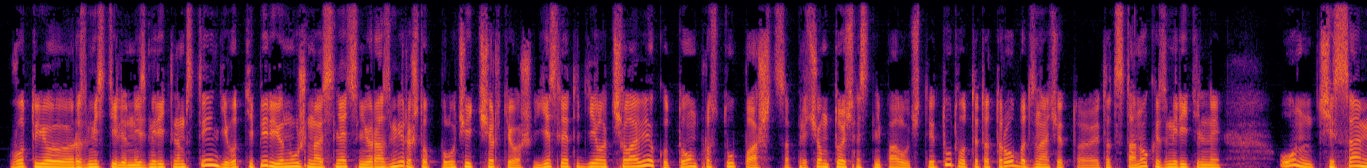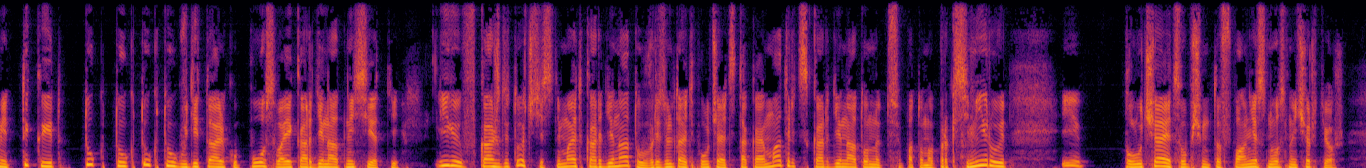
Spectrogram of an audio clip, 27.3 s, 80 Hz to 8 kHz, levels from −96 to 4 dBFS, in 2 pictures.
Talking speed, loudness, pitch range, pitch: 160 wpm, -19 LUFS, 130-160 Hz, 145 Hz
